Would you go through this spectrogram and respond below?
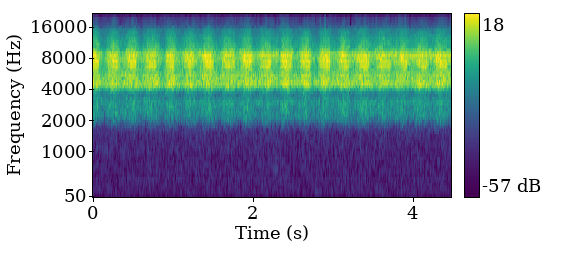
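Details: Crickets heard over a view of one of the bays in Korčula: a dense, high, hissing chorus, pulsing about twice a second in steady waves, with nothing else standing out.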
